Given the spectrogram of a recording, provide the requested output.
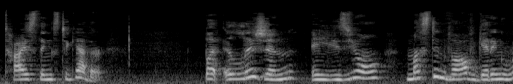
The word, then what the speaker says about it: élision: So just to recap the important points, liaison is not the same thing as elision, élision.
